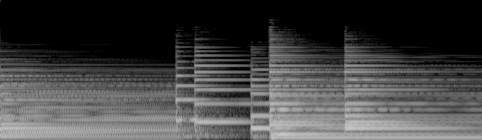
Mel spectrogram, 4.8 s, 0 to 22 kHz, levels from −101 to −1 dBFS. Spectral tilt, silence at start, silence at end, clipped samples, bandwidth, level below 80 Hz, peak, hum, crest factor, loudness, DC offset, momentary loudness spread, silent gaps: -8 dB/octave; 0 s; 0 s; under 0.1%; 8 kHz; -46 dBFS; -12 dBFS; none; 18 dB; -30 LUFS; under 0.1%; 11 LU; none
